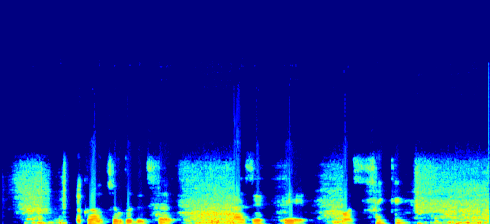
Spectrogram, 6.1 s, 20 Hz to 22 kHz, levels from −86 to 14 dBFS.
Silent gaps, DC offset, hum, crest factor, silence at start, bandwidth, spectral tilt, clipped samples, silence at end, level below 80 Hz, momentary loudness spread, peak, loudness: none; under 0.1%; none; 16 dB; 0.2 s; 7.2 kHz; -6.5 dB/octave; under 0.1%; 0 s; -38 dBFS; 7 LU; 0 dBFS; -16 LUFS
